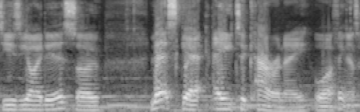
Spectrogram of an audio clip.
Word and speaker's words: Eta Carinae: So let's get Eta Carinae, or I think that's how you say it.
